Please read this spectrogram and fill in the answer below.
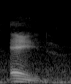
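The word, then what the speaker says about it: אֵד: ground this word mist it's a hebrew word it's spelled e d okay it's pronounced aid this is what moses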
